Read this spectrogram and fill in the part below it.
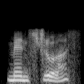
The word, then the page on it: menstruous: Indian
